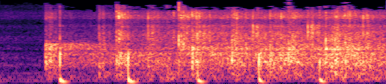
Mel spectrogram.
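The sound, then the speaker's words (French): A parish audience applauding mothers, the clapping starting abruptly and settling into a loud, regular rhythmic beat of claps. “Acclamez toutes les mères du monde entier, et spécialement celles qui sont là, celles de notre paroisse. Ensemble, nous allons acclamer les femmes, les garçons et les enfants.”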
